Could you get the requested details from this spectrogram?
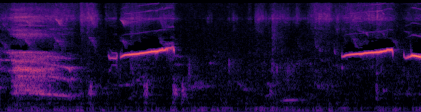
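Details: Female white-rumped shama calling to stimulate males to sing: clear, pure whistles that rise gently and are held for about half a second, spaced by quiet gaps, after a short burst of rough noise.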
